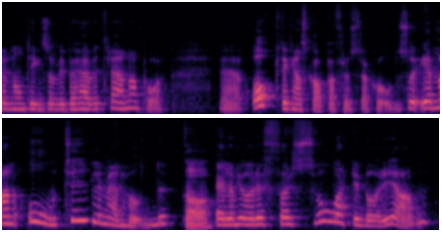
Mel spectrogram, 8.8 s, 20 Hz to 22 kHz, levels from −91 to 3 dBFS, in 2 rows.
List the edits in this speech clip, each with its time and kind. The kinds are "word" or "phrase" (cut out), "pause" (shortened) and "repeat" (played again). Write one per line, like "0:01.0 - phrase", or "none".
0:06.7 - word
